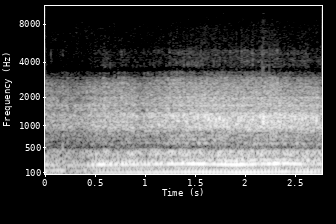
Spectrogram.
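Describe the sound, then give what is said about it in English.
A car engine hums steadily with a low, continuous drone that swells slightly as it drives around cottonwood trees, no voices present. “you better drive around the cottonwoods and have a look”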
